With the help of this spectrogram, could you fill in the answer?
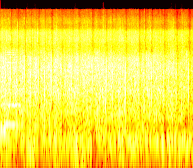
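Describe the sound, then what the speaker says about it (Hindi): An audience at a business meeting breaks into dense, sustained applause, a loud even wash of many hands clapping with no talk over it. "उस विषय में पहले आप सब आपके लिए तालियां दे दीजिए"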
